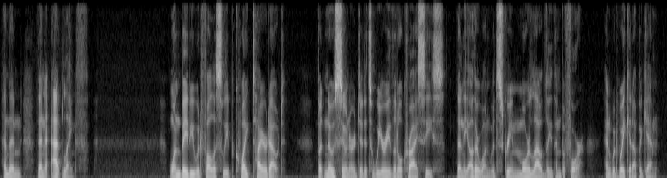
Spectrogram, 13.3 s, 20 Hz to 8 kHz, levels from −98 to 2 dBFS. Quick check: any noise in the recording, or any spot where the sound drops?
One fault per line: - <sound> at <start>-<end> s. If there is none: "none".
none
